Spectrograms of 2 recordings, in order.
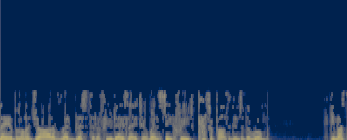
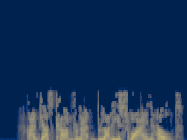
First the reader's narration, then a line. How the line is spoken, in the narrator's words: shouted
